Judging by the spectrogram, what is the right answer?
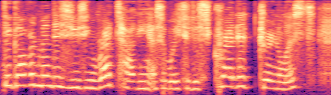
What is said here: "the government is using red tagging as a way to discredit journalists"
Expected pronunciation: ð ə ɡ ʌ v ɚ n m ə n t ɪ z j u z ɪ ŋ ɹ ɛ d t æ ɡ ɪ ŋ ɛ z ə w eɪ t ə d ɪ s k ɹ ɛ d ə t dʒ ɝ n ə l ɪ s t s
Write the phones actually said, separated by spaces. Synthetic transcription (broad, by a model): ð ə ɡ ʌ v ɚ n m ə n t ɪ z j u z ɪ ŋ ɹ ɛ d t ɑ ɡ ɪ ŋ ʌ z ə w eɪ t ə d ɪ s k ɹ ɛ d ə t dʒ ɝ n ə l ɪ s t s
